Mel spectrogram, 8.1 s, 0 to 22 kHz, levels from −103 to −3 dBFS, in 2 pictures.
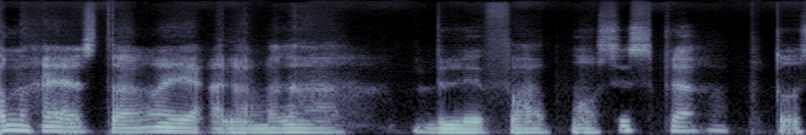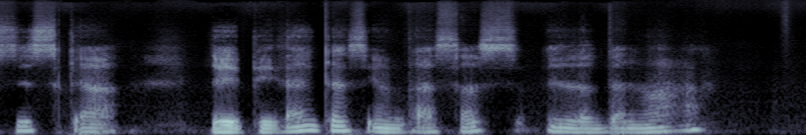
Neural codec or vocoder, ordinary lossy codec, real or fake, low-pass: codec, 44.1 kHz, 2.6 kbps, DAC; none; fake; none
